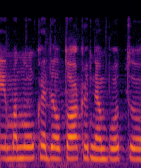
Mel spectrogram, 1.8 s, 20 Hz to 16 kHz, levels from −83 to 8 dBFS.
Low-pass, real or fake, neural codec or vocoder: 10.8 kHz; fake; vocoder, 24 kHz, 100 mel bands, Vocos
